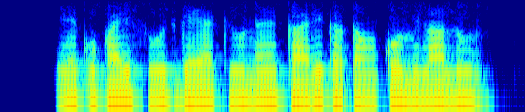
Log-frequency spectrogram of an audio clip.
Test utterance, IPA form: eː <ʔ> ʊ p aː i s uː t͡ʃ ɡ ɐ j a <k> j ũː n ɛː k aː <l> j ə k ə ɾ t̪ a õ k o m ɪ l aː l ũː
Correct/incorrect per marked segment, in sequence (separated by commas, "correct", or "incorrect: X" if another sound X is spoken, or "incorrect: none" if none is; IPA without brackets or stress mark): incorrect: k, correct, incorrect: ɾ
